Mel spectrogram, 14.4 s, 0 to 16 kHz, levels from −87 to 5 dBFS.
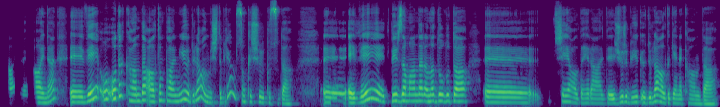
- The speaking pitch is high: Yes, high, 195 Hz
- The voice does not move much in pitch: No, average, 5.1 semitones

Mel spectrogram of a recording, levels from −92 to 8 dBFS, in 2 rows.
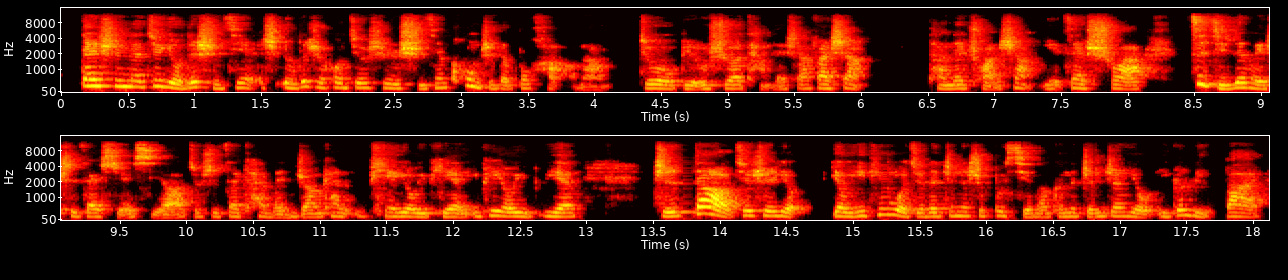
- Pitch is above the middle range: No, medium, 175 Hz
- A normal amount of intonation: Yes, average, 4.0 semitones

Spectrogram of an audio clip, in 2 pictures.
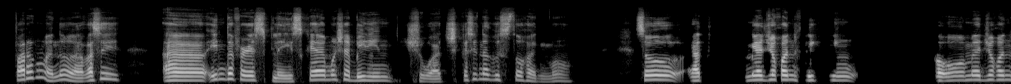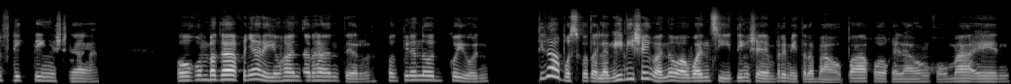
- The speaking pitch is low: No, medium, 185 Hz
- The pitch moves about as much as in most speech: No, wide, 6.5 semitones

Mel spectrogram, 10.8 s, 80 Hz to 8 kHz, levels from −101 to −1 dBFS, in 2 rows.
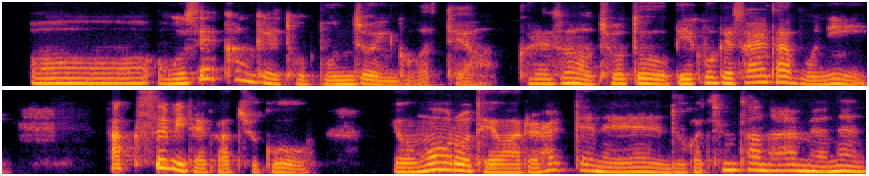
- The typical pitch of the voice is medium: Yes, medium, 170 Hz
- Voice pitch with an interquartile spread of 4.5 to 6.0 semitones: Yes, average, 5.1 semitones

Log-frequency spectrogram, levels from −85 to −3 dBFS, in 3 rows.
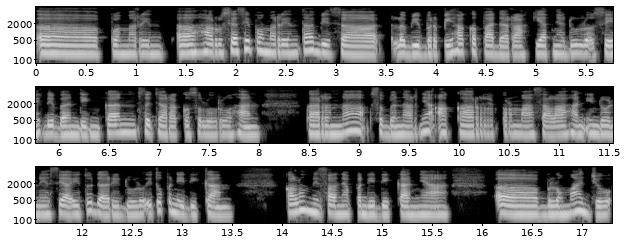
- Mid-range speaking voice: Yes, medium, 160 Hz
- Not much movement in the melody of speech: Yes, narrow, 2.0 semitones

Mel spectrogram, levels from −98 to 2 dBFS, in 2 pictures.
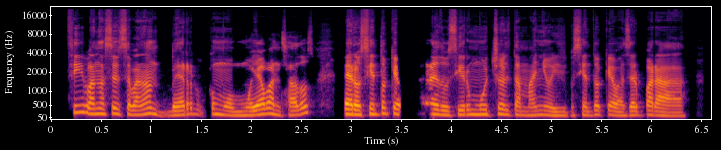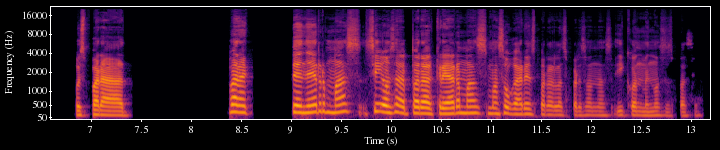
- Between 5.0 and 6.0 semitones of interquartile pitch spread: Yes, wide, 5.6 semitones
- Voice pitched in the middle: Yes, medium, 160 Hz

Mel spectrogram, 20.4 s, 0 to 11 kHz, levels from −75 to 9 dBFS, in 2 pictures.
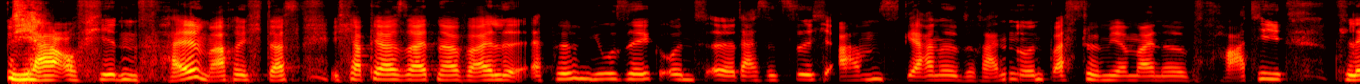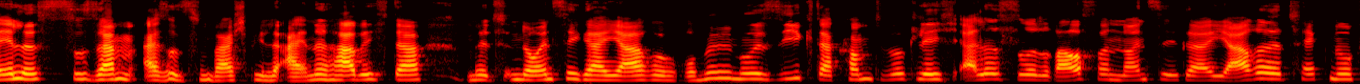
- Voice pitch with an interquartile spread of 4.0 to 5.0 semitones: No, average, 2.8 semitones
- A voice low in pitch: No, high, 190 Hz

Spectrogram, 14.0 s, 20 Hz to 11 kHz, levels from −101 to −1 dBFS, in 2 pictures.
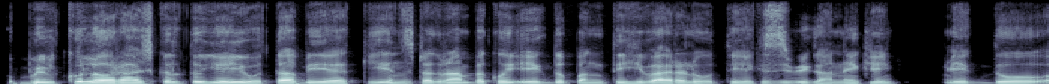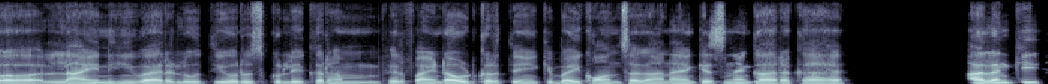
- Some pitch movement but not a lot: Yes, average, 3.6 semitones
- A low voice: Yes, low, 110 Hz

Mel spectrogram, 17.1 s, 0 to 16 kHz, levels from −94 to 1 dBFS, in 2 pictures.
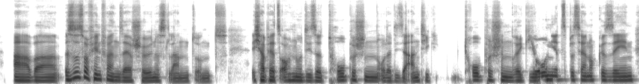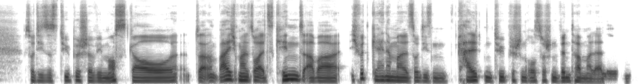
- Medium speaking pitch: No, low, 105 Hz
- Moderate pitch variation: Yes, average, 3.4 semitones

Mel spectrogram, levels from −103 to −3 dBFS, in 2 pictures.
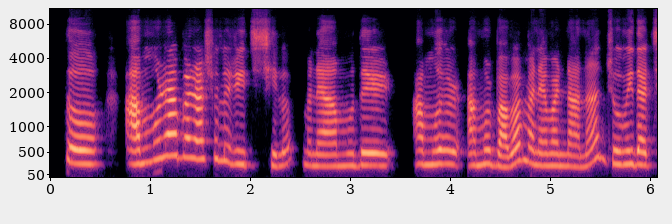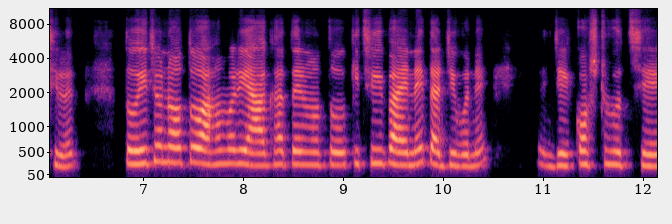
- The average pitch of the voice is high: Yes, very high, 255 Hz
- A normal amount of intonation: No, narrow, 2.2 semitones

